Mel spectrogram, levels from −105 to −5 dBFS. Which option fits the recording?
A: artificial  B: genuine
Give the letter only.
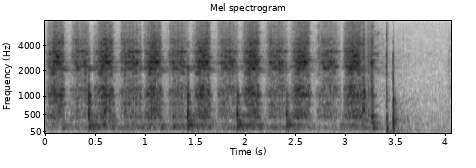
B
